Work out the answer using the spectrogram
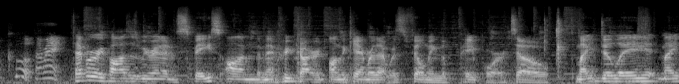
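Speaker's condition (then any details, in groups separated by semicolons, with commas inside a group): No condition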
